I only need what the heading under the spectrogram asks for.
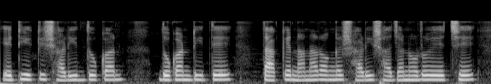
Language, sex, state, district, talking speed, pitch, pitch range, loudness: Bengali, female, West Bengal, Cooch Behar, 135 wpm, 215 Hz, 205-215 Hz, -15 LUFS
